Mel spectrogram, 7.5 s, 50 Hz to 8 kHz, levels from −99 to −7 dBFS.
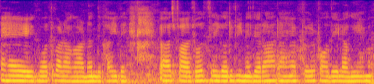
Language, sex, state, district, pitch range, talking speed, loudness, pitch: Hindi, female, Uttar Pradesh, Muzaffarnagar, 165-175 Hz, 170 wpm, -16 LUFS, 170 Hz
